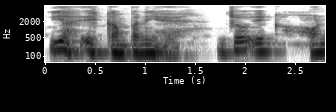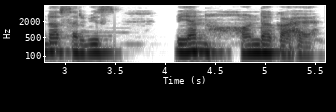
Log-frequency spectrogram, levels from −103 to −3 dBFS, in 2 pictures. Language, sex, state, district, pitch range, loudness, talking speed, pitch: Hindi, male, Bihar, Lakhisarai, 135-155 Hz, -20 LUFS, 140 wpm, 140 Hz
